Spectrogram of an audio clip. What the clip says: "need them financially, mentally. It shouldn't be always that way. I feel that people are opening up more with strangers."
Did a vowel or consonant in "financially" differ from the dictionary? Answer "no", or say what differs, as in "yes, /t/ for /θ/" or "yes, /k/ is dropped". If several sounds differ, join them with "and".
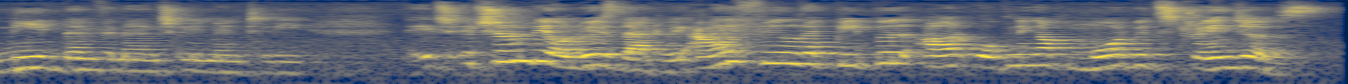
no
